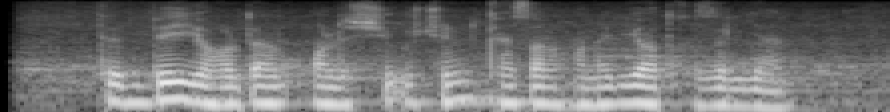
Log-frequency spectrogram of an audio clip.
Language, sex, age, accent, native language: Uzbek, male, 18-24, Toshkent viloyati, Uzbek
